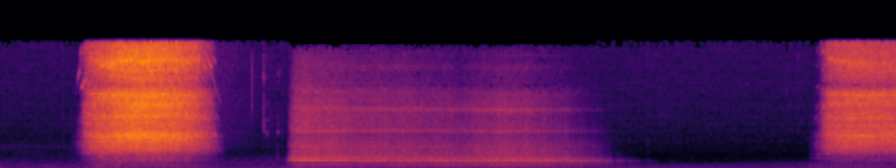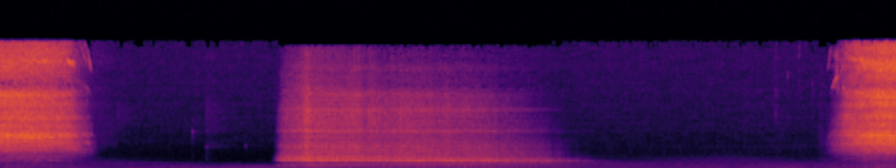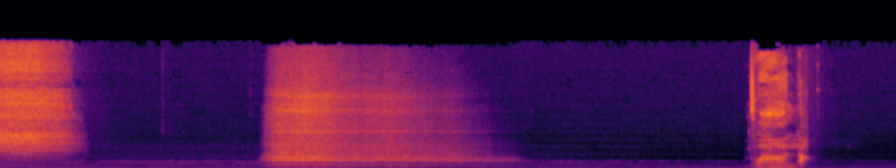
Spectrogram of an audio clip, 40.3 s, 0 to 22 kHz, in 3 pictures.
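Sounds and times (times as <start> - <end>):
slow deep breaths in and out: 1.2 - 3.4, 4.2 - 9.7, 12.2 - 14.9, 17.6 - 22.6, 25.8 - 28.3, 30.8 - 35.1.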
